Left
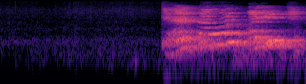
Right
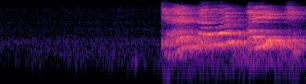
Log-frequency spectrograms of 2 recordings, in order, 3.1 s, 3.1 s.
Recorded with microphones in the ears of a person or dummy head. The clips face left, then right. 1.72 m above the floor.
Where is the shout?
75° right (ahead or behind), 1.2 m; by 3.0 s 60° right (ahead or behind), 0.5 m.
